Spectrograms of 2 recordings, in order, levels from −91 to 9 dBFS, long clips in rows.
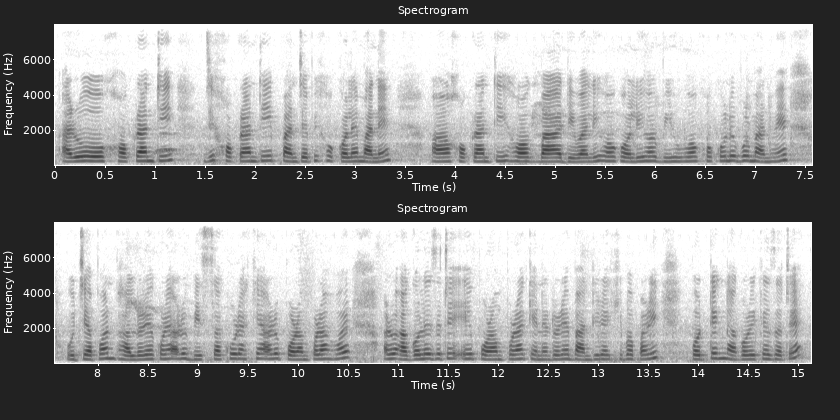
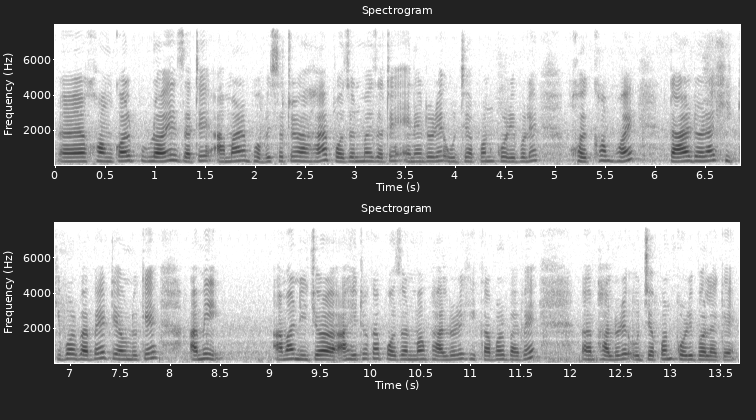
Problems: none marked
